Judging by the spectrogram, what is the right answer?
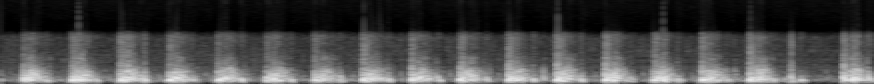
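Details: Rapid, dull heart sounds whose spacing drifts unevenly, with a brief pause near the end; an irregular heartbeat (arrhythmia) deliberately provoked by applying pressure.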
